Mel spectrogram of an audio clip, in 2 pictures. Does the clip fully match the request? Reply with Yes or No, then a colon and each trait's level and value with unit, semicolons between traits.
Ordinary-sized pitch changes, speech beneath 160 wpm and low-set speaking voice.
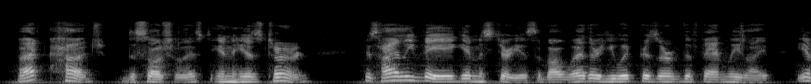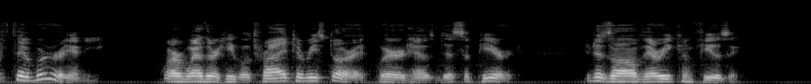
Yes: average, 3.4 semitones; average, 150 wpm; low, 130 Hz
